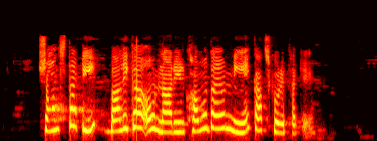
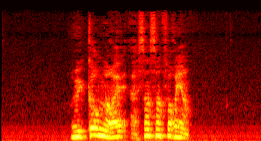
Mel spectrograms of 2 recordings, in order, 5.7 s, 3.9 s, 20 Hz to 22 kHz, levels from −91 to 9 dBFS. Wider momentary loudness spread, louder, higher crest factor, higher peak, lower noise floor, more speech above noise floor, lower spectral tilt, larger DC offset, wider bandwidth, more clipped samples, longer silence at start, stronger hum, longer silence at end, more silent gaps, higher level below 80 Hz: second, 9 LU vs 12 LU; about the same, -14 LUFS vs -13 LUFS; about the same, 14 dB vs 14 dB; about the same, -2 dBFS vs -2 dBFS; first, -72 dBFS vs -48 dBFS; first, 57 dB vs 36 dB; second, -2.5 dB/octave vs -8 dB/octave; neither; second, 8 kHz vs 15.5 kHz; neither; second, 0.6 s vs 1.05 s; neither; second, 0.95 s vs 1.1 s; neither; second, -64 dBFS vs -46 dBFS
